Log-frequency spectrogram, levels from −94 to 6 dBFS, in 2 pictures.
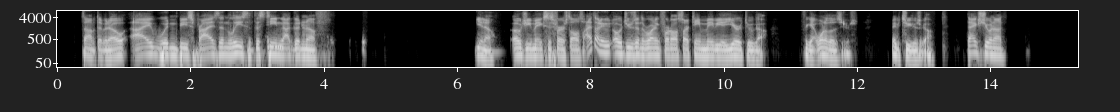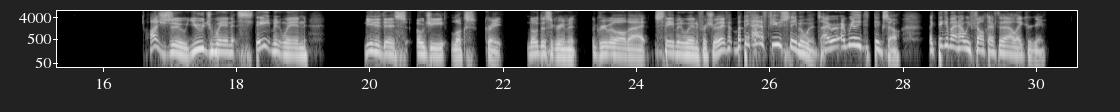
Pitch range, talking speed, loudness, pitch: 100-135 Hz, 190 wpm, -16 LUFS, 115 Hz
